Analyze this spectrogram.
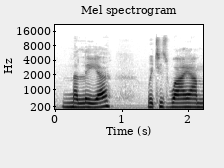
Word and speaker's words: Malia: Now, reading that, you're probably thinking, oh, that says Malia, just like the place in Crete. No, it doesn't. It's pronounced Malia, which is why I'm like, do I put an extra L in there or not?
